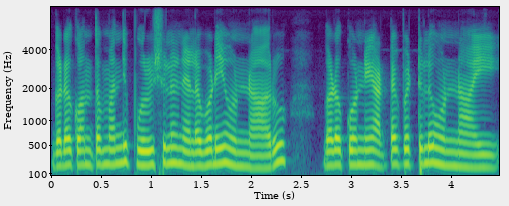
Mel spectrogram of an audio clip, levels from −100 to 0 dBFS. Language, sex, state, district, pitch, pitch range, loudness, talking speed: Telugu, female, Telangana, Hyderabad, 210 Hz, 195-215 Hz, -15 LUFS, 120 wpm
